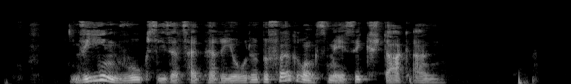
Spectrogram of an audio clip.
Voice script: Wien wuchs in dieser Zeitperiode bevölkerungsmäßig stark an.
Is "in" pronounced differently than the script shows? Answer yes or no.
yes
